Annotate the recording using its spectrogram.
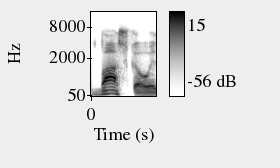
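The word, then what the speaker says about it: Bosco (βόσκω): Bosco is like the Bosco stick, right? It's not the bread, but it is pronounced that way, to feed, right?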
